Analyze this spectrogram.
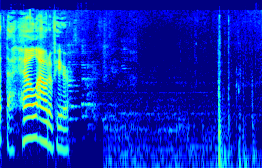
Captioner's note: inside car ambience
